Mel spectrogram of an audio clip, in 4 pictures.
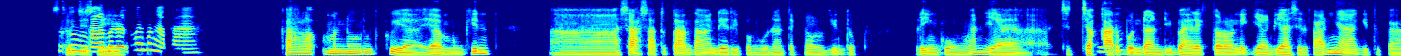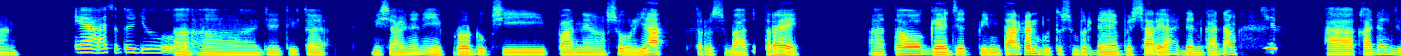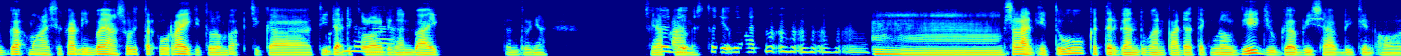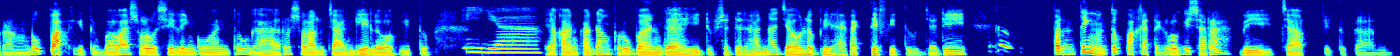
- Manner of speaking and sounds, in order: drawn out: "Mmm"; other background noise
- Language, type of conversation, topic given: Indonesian, unstructured, Bagaimana peran teknologi dalam menjaga kelestarian lingkungan saat ini?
